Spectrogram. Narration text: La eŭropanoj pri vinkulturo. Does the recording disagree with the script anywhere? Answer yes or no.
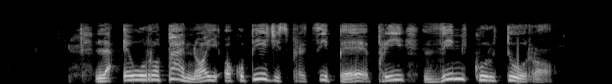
yes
